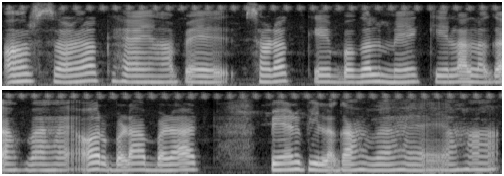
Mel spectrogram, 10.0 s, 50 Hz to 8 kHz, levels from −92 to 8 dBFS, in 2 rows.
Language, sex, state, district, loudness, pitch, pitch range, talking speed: Hindi, female, Jharkhand, Palamu, -19 LUFS, 215 Hz, 205-220 Hz, 140 wpm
